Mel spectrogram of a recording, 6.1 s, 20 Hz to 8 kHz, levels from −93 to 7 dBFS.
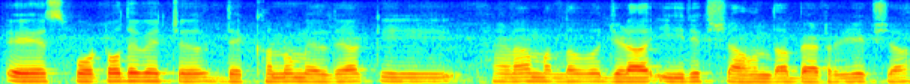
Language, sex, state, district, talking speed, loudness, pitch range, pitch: Punjabi, male, Punjab, Kapurthala, 175 wpm, -16 LUFS, 130-140 Hz, 135 Hz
